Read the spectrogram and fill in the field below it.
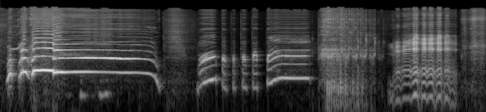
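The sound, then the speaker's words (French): A person's voice imitates a dog for an opening theme: a long, loud drawn-out howl, then a string of quick barking yelps. It ends with a few rougher, wavering animal-like cries, clear. “pourrait faire des bruits d'animaux aussi dans le générique. Miaou. Mmh. Un chien, un cochon.”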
